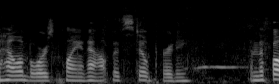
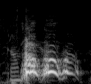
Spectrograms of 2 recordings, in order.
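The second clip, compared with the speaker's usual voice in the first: pet-talk scold; 11 dB louder than usual. Real, not acted.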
